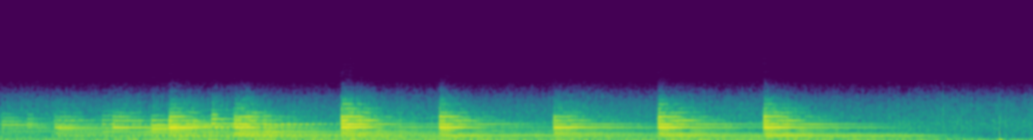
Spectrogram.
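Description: Bells ringing: a quick run of overlapping strikes, then single strokes about once a second, each ringing on and fading.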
